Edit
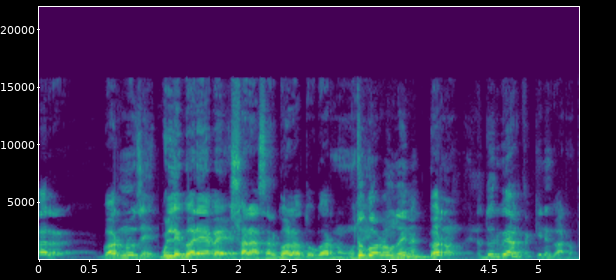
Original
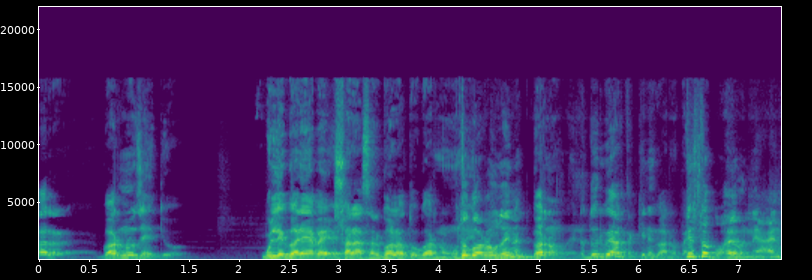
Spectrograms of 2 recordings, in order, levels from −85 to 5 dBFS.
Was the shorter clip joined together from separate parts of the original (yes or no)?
yes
